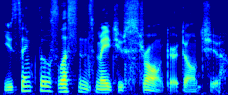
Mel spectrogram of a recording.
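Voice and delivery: ordinary delivery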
